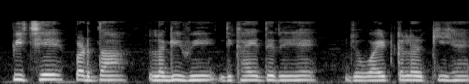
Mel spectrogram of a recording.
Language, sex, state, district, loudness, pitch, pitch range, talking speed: Hindi, female, Karnataka, Bangalore, -15 LUFS, 195 Hz, 195-205 Hz, 165 wpm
